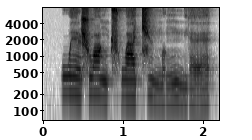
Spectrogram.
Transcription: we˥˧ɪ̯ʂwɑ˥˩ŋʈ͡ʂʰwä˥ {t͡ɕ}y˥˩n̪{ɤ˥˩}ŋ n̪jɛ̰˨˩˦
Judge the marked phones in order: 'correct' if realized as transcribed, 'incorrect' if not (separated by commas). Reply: correct, incorrect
